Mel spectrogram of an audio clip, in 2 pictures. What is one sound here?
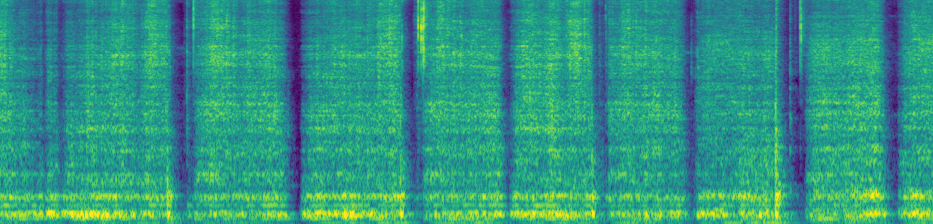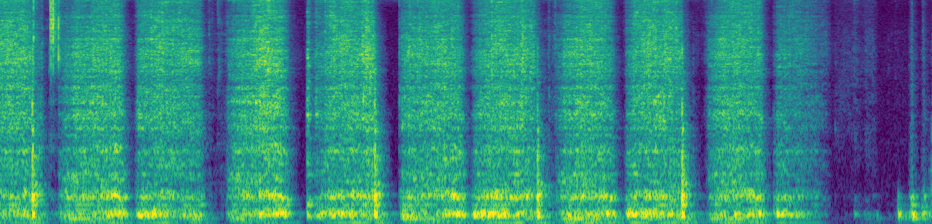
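A knife blade scrapes in rhythmic strokes across a diamond sharpening plate.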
